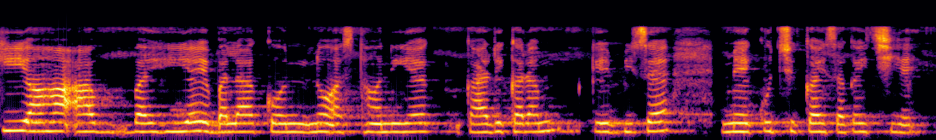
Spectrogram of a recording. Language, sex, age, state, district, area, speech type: Maithili, female, 18-30, Bihar, Begusarai, urban, read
